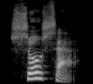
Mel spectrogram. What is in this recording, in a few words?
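"sosa", Spanish, female; mekanta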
